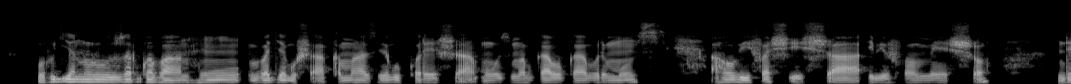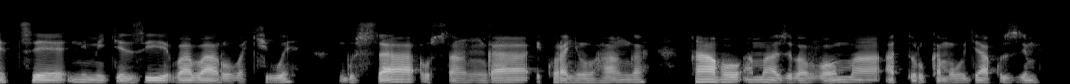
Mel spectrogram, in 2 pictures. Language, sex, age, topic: Kinyarwanda, male, 25-35, health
